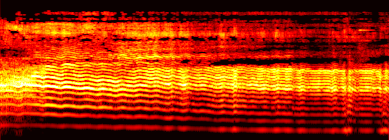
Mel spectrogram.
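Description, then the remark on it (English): A person imitates the screaming goats from the film Thor: Love and Thunder with one long, loud, nasal bleat that holds steady for about three seconds and sags slightly in pitch, with a wavering, strained edge. “There are a few good scenes in Thor, but the fucking goats piss me off.”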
